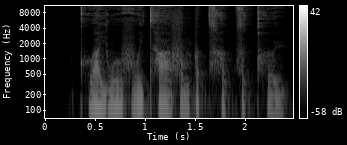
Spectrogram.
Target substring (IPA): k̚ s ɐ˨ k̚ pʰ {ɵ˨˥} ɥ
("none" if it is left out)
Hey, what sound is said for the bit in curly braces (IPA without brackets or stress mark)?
ɵ˨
